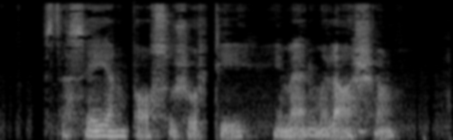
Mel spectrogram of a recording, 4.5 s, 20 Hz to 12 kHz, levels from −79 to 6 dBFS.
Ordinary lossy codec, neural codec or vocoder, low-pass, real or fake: AAC, 32 kbps; vocoder, 48 kHz, 128 mel bands, Vocos; 10.8 kHz; fake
